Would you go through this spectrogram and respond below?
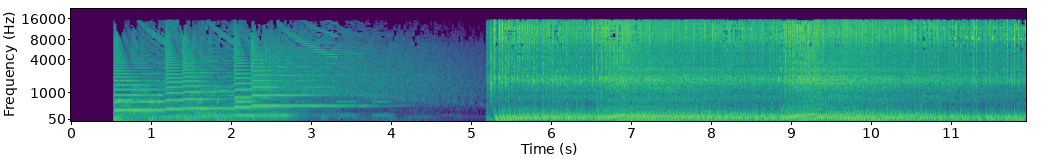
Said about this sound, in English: Sorry I'm yelling so loud, but this motorcycle, I don't know what they put in these engines. It's so loud.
